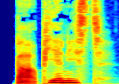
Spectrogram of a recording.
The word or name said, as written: barpianist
